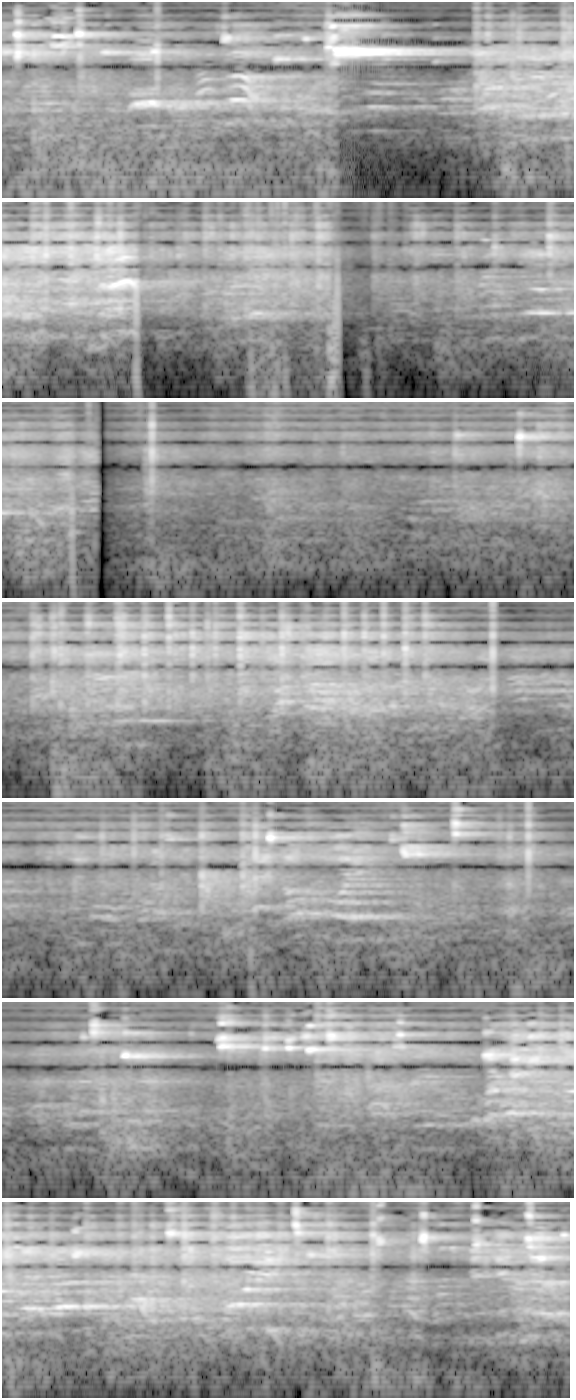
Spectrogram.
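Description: Spectators talk and call out in the stands.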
